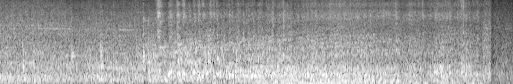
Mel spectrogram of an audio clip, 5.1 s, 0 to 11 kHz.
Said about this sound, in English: The B-17's propellers begin to spin into action, sending out a trail of grey smoke.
